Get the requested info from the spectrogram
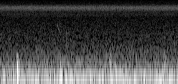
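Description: Low rumble on the microphone with a few soft thumps, the clearest about a quarter second in, over a steady high hiss.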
